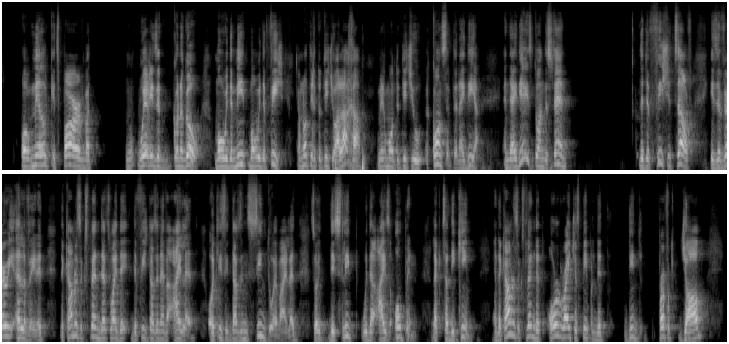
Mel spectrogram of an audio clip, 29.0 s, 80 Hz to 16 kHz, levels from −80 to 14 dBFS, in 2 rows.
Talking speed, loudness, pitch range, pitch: 190 wpm, -20 LUFS, 170-210 Hz, 185 Hz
